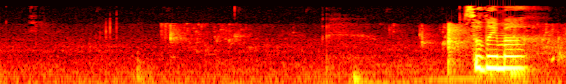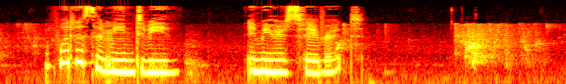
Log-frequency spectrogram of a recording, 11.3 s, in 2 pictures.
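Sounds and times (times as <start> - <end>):
bath water splashing: 1.6 - 6.2, 9.0 - 11.3
speech: 4.7 - 5.4, 6.1 - 7.5, 8.1 - 9.4.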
